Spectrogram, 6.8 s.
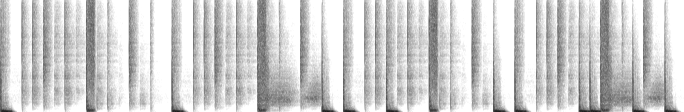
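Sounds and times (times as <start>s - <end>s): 
drum loops: 0.0s - 6.8s.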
